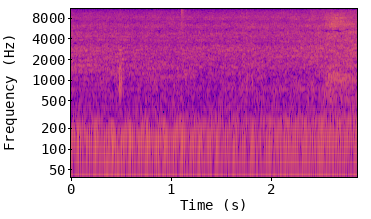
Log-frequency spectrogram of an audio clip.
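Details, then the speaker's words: 6.0 Powerstroke diesel truck started the morning after slow throttle response and lunging on the highway: steady, even low rumble with no misses, surges or knocks; idles normally, truck sounds okay. "i'm gonna start the truck up and see if it's still doing it today and might take it on a little test drive well the truck sounds okay"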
